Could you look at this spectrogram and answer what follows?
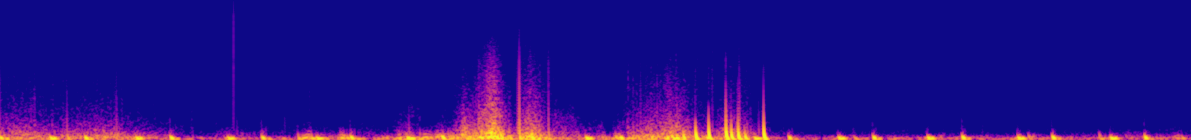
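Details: Female heartbeat recording: steady normal heartbeat, presented as relaxing heartbeat sounds.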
